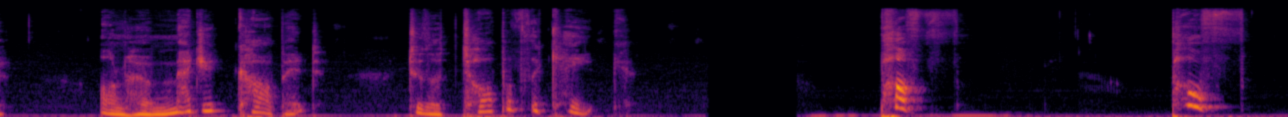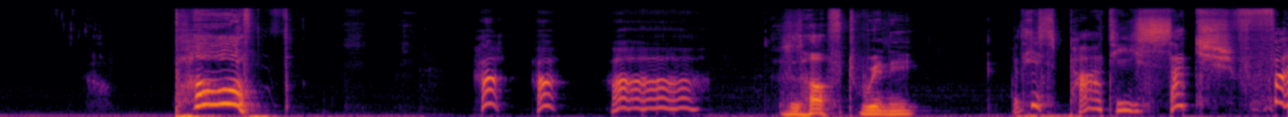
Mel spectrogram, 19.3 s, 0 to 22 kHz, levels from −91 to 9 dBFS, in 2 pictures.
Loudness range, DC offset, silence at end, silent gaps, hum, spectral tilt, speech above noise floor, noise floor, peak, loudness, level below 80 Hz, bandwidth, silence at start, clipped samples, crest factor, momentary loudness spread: 8 LU; under 0.1%; 0 s; 5.31-5.97 s; none; -5 dB/octave; 34 dB; -60 dBFS; -6 dBFS; -28 LUFS; -42 dBFS; 16 kHz; 0 s; under 0.1%; 22 dB; 22 LU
